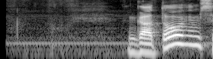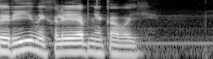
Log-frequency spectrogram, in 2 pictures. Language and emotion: Russian, sad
